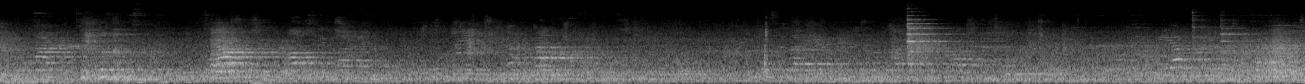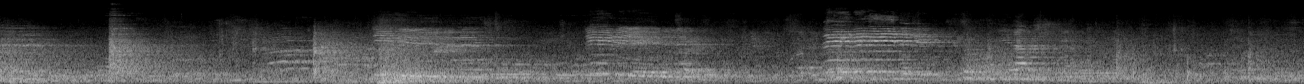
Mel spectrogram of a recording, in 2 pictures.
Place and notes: Václavská pasáž - Café
In the café of the Václavská passage.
